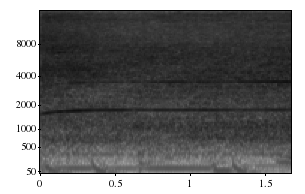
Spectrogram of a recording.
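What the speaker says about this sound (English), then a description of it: "I think I'm gonna sit on the hooded dryer for half an hour or so" A hooded hair dryer drones steadily with a constant airy rush and a faint high whine, running continuously and close by.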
